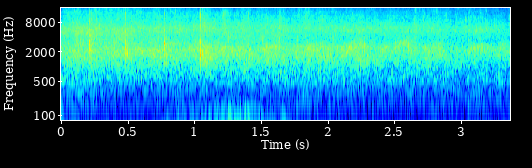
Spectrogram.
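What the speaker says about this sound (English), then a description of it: "Can we have a big round of applause for sir?" Audience applause at a legal awareness seminar in Asansol, a steady wash of clapping held at moderate level for a few seconds with a few sharper claps standing out early on.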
